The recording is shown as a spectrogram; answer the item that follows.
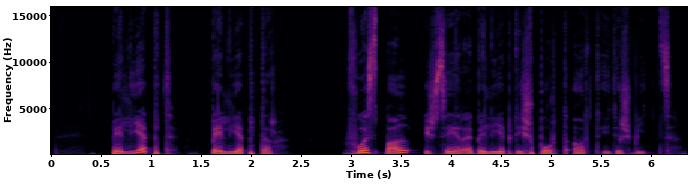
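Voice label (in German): beliebt, Swiss German; Wortschatz Kapitel 8; Kapitel 8 Hauptwortschatz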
